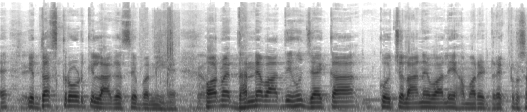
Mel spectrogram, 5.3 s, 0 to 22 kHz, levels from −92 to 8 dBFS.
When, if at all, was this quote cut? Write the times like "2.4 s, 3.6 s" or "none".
none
